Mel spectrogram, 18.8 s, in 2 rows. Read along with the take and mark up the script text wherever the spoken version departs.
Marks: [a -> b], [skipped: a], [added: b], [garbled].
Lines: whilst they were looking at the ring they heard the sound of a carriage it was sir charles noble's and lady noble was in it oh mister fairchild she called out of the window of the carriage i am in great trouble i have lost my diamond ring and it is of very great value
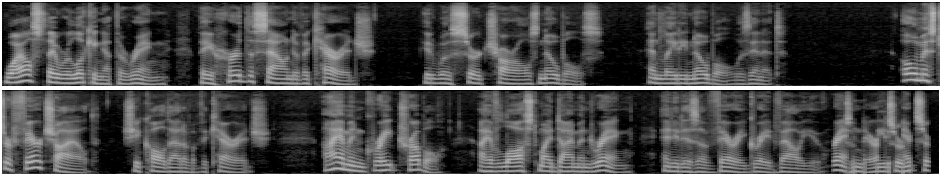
whilst they were looking at the ring they heard the sound of a carriage it was sir charles noble's and lady noble was in it oh mister fairchild she called out of [skipped: the window] of the carriage i am in great trouble i have lost my diamond ring and it is of very great value [garbled]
